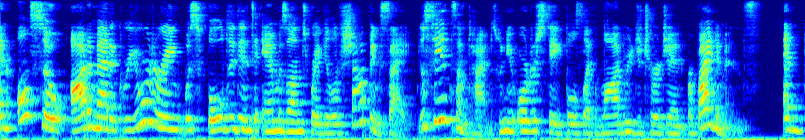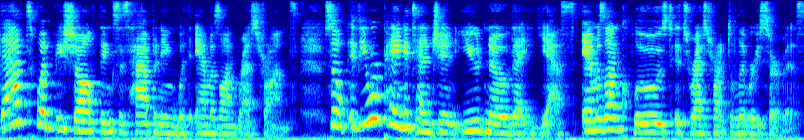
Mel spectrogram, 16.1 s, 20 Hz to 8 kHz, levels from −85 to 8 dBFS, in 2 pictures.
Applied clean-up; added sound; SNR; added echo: none; none; none; reverberation time 0.2 s.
